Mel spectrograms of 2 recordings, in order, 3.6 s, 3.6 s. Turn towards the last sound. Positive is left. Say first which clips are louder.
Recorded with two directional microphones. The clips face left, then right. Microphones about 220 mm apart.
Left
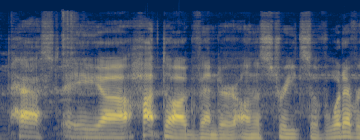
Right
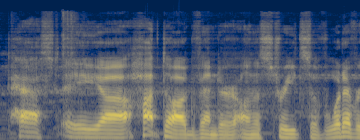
# right 5 dB
turn(degrees=-40)  # may be behind; listen again after turning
